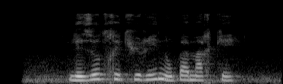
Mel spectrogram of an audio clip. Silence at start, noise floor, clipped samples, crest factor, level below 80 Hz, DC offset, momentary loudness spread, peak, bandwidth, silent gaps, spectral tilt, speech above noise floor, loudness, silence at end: 0.25 s; -45 dBFS; under 0.1%; 18 dB; -56 dBFS; under 0.1%; 21 LU; -10 dBFS; 11.5 kHz; none; -7 dB/octave; 21 dB; -26 LUFS; 0.15 s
